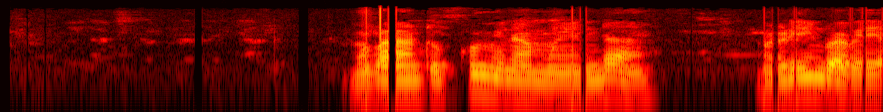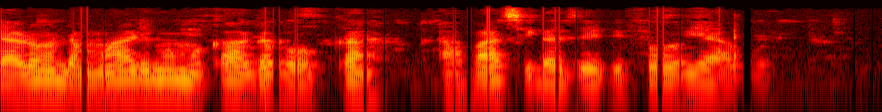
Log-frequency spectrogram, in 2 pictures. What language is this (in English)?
Ganda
